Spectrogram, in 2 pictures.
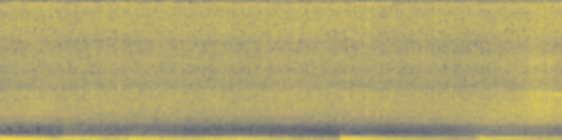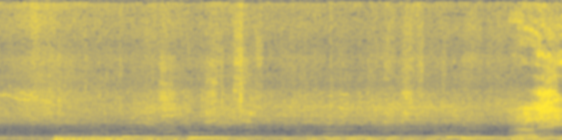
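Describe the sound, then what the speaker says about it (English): Rain patters steadily while low rumbling thunder rolls underneath in the video game Genshin Impact, with a synthesized musical drone layered throughout. "It's raining! Oh no, Paimon forgot to bring an umbrella!"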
